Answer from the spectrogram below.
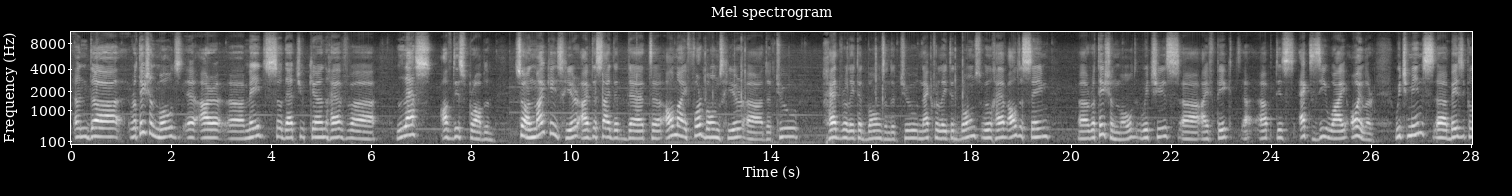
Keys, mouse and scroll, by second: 0.9 click, 5.0 g, 5.6 g, 6.6 middle click, 8.5 middle click, 8.7 ctrl+alt+shift+super+r, 8.7 scroll down 1, 10.6 a, 11.2 alt+a, 12.1 drag, 12.7 a, 13.3 alt+a, 14.1 drag, 14.6 shift+click, 15.3 shift+drag, 16.1 alt+a, 16.5 click, 17.0 shift+click, 17.7 alt+a, 18.7 shift+click, 19.5 click, 21.5-21.9 scroll up 1, 22.6-23.1 scroll up 1, 26.0-26.8 scroll up 2, 26.8-28.0 middle drag.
